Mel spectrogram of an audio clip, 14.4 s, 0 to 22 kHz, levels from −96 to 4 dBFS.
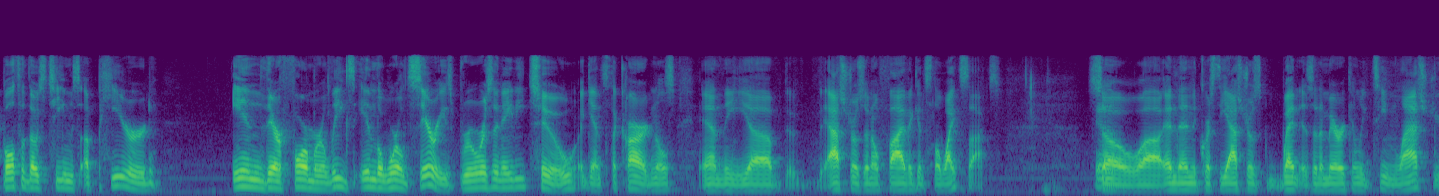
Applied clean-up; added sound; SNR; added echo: none; none; none; none.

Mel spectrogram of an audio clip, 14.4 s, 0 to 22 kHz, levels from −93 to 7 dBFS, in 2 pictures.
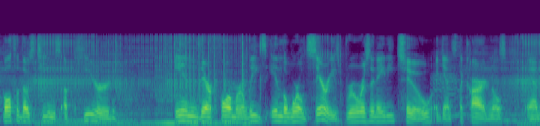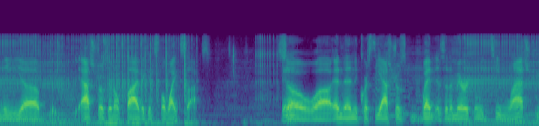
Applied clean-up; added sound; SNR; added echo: none; Squeak; 16 dB; none.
